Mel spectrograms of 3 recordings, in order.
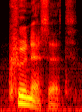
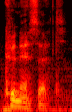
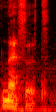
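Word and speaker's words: Knesset: Kessa is pronounced Kesset. Kunesset. Okay. Kuneset. Well, to be fair, Tom Isaac's, I did specifically ask my chat how to pronounce it, and they told me it was Nesset, but if it's Kesset,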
